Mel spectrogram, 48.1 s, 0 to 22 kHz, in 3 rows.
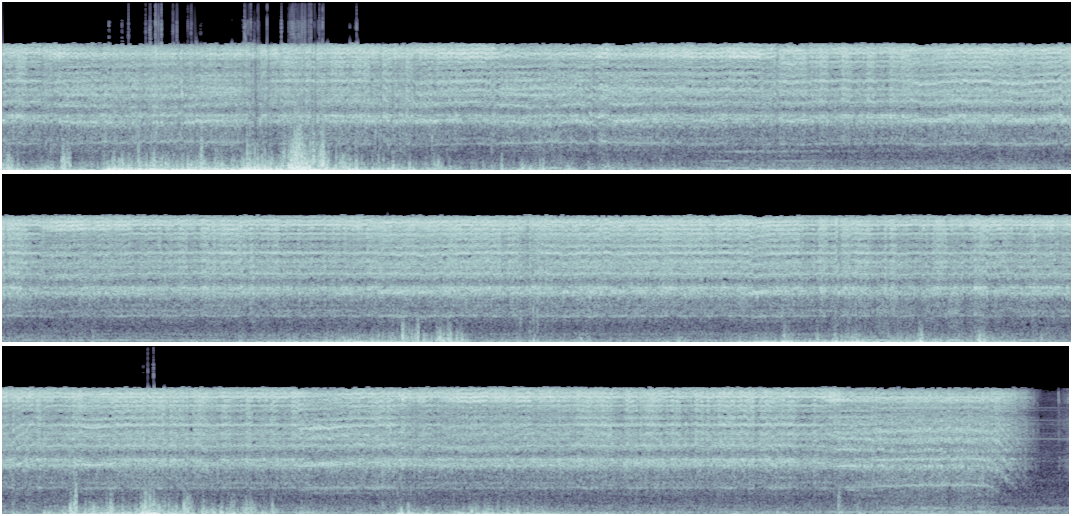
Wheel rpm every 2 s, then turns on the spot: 160, 160, 170, 160, 170, 170, 160, 160, 160, 170, 170, 170, 170, 170, 170, 170, 160, 170, 170, 170, 170, 170, 160, 90.
none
